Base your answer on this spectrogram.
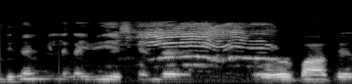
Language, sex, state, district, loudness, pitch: Rajasthani, male, Rajasthan, Churu, -18 LUFS, 125 Hz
